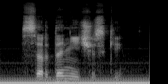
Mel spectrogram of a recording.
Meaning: sardonic (scornfully mocking)
- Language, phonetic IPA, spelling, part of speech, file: Russian, [sərdɐˈnʲit͡ɕɪskʲɪj], сардонический, adjective, Ru-сардонический.ogg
